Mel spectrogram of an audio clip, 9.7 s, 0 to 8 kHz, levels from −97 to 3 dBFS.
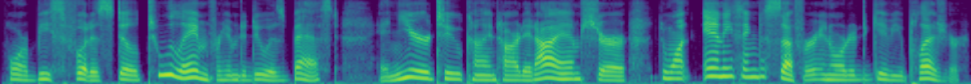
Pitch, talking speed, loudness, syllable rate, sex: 195 Hz, 205 wpm, -19 LUFS, 4.7 syllables/s, female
